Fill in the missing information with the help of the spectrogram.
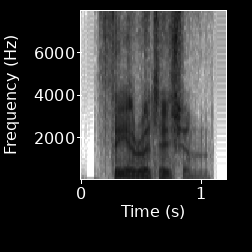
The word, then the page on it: theoretician: British English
